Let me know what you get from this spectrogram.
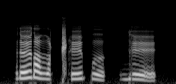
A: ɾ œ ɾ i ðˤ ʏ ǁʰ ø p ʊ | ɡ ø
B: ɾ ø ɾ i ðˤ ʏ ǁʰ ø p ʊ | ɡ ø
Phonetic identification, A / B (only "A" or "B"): A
